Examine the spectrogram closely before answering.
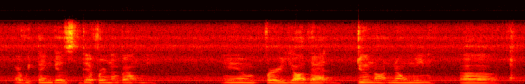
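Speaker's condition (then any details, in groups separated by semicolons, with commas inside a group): Ataxia; cerebellar degeneration, affects balance and voice; cannot walk straight; slower speech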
